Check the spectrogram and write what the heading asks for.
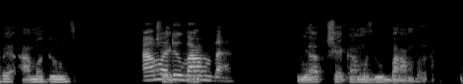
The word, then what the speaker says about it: Amadou: Sheikh Amadou. Like Moudou with an am in front of it. Amadou Bamba.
